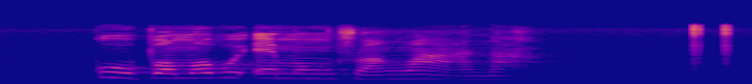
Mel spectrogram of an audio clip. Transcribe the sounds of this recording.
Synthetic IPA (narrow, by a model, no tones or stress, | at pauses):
k̬upʼɔmok̬uʔemoŋ̩̥ʒ̥ʱwaŋwaːna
